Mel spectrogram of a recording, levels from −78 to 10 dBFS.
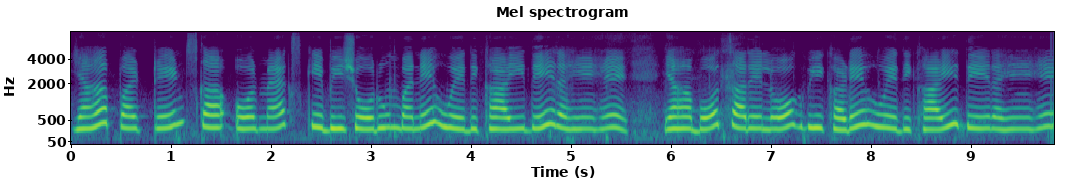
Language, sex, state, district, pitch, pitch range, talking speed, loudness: Hindi, female, Rajasthan, Jaipur, 305 Hz, 295-330 Hz, 160 wpm, -11 LUFS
